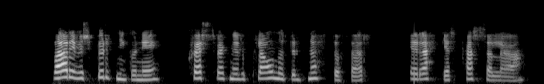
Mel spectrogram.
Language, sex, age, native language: Icelandic, female, 40-49, Icelandic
